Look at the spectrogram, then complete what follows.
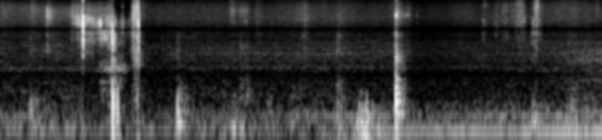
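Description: Footsteps and handheld camera handling noise over a steady low rumble, with a few sharp clicks and knocks about a second in and again near four seconds.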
